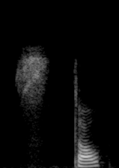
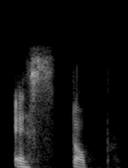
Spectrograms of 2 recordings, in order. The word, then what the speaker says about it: stop: a certain skill, and most people don't notice that we tend to put an E sound at the beginning of the word. So instead of saying stop, people say stop.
